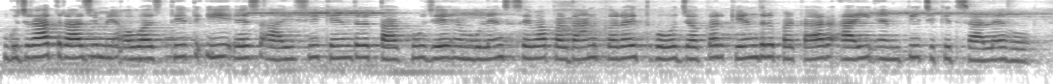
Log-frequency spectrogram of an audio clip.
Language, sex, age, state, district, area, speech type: Maithili, female, 18-30, Bihar, Sitamarhi, urban, read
